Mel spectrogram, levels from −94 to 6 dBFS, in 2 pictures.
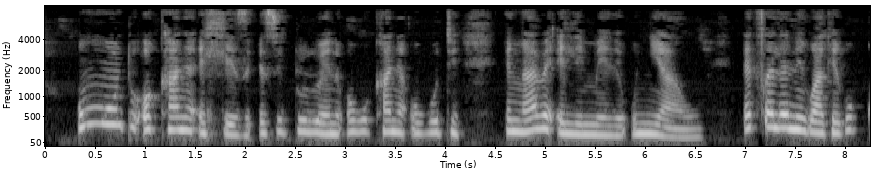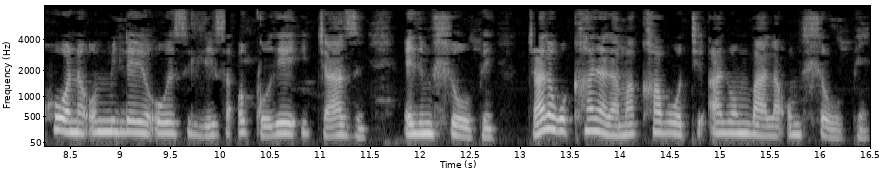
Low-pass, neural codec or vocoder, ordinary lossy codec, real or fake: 7.2 kHz; none; MP3, 32 kbps; real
